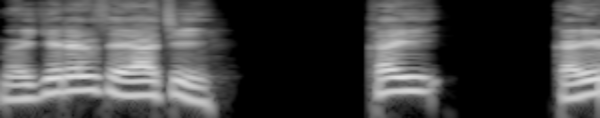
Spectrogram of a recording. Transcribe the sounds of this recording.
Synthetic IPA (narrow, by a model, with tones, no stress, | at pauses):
ma˨jɡ̬ʲɪ˦dɐ˦ns̬a˨jaː˦t͡ʃeː˦˨ | ka˦j | ka˨ji˦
